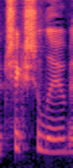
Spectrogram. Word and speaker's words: Chicxulub: So Chicxulub is how you pronounce that word.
